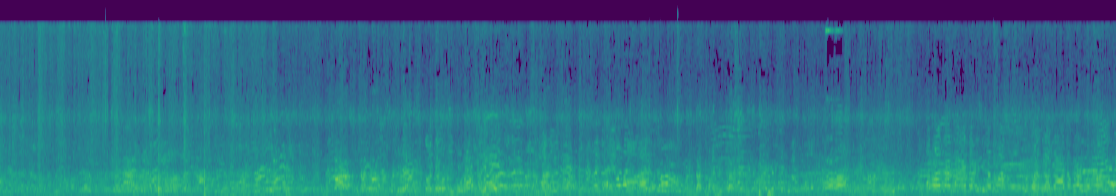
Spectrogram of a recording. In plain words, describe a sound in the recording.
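A large outdoor crowd chatters and calls out all around.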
